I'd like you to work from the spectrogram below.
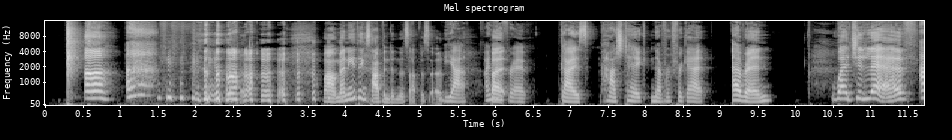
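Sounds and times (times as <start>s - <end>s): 
hand slap: 0.2s - 0.6s
speech: 0.5s - 9.7s, 10.5s - 11.7s
laughter: 1.6s - 4.1s.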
